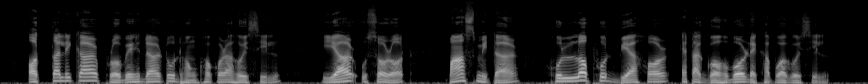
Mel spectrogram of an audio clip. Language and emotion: Assamese, neutral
